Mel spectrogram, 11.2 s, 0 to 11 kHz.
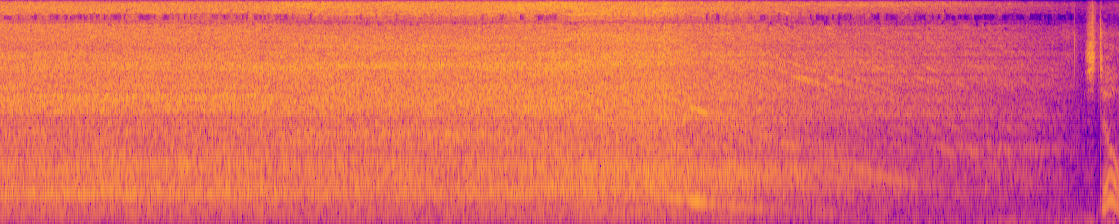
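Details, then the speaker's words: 1996 Fantom Fury 10-amp upright vacuum after a brush roll rebuild with repacked bearings: a steady roar, then a faint whine falling in pitch as the motor winds down. Better than before. "a little whine when it winds down, and that's with the bearings repacked, but hey, it's better than it was."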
